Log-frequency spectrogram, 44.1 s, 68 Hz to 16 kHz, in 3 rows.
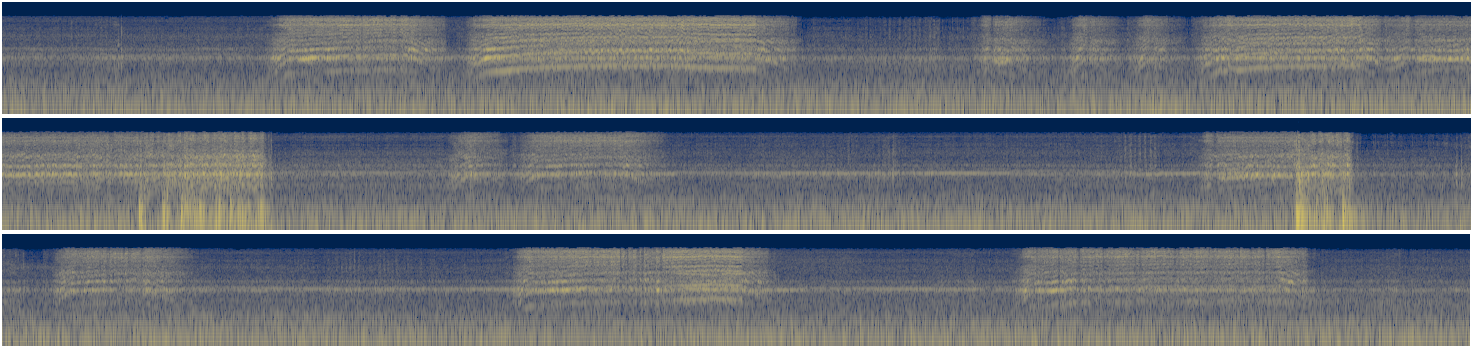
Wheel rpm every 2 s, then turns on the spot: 10, 110, 130, 90, 20, 50, 130, 160, 50, 60, 40, 10, 20, 100, 10, 60, 20, 90, 90, 10, 150, 50.
16-18 22-24 32-34 42-44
